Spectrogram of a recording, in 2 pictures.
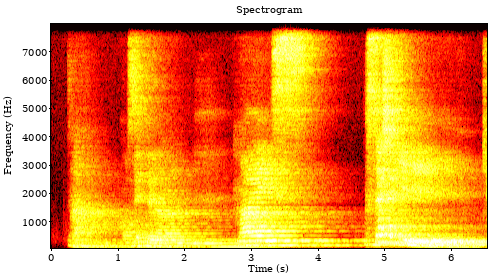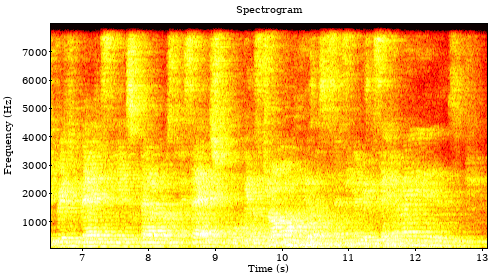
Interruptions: present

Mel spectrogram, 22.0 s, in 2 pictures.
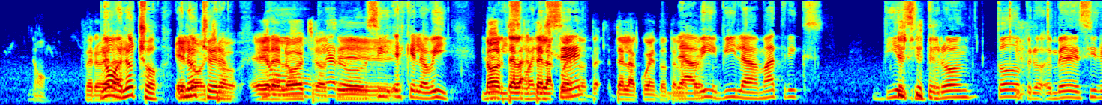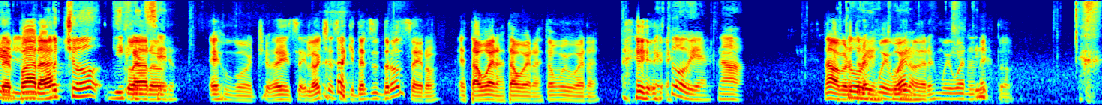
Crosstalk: present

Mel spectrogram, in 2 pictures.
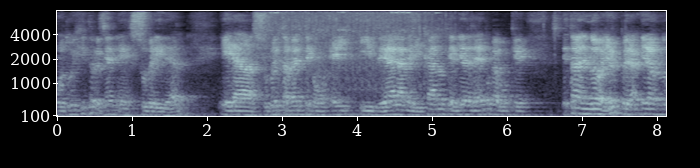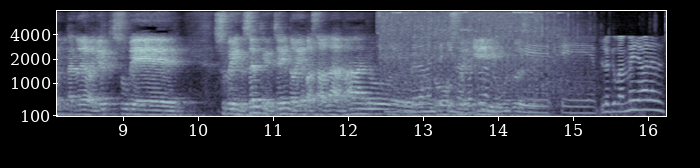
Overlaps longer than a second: present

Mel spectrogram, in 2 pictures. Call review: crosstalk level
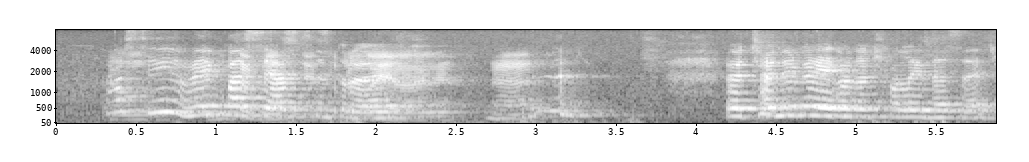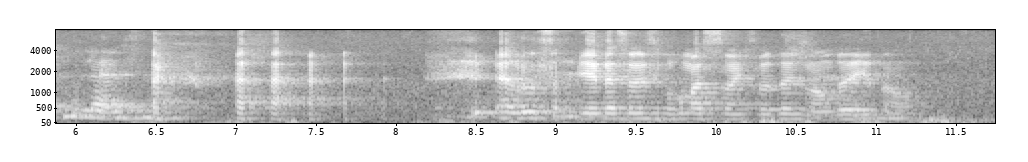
present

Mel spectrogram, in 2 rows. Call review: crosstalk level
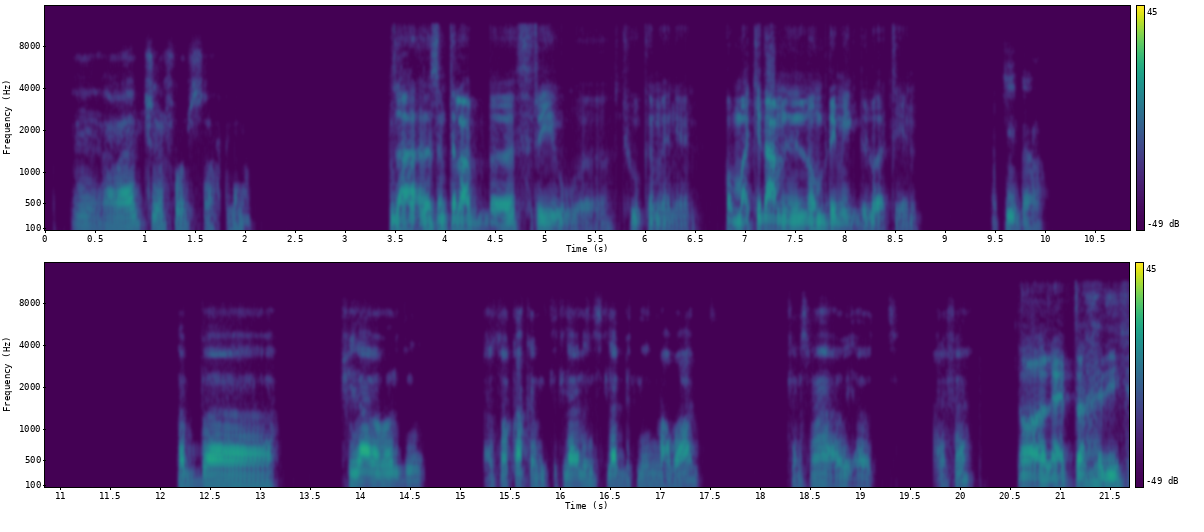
none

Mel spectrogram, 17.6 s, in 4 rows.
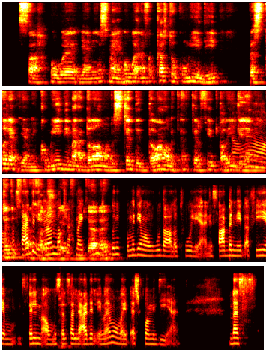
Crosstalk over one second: present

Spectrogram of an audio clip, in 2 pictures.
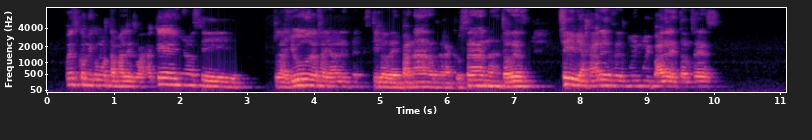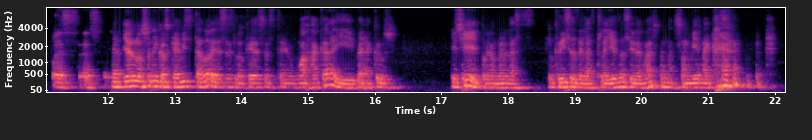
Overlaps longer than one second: none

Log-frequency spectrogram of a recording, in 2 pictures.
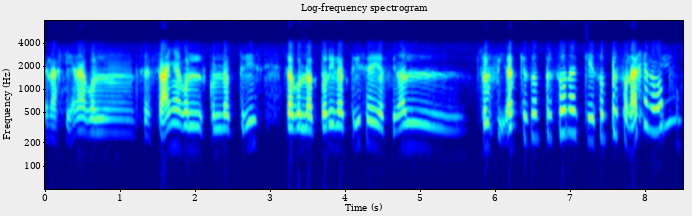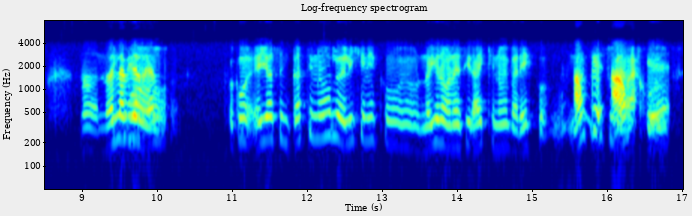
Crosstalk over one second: present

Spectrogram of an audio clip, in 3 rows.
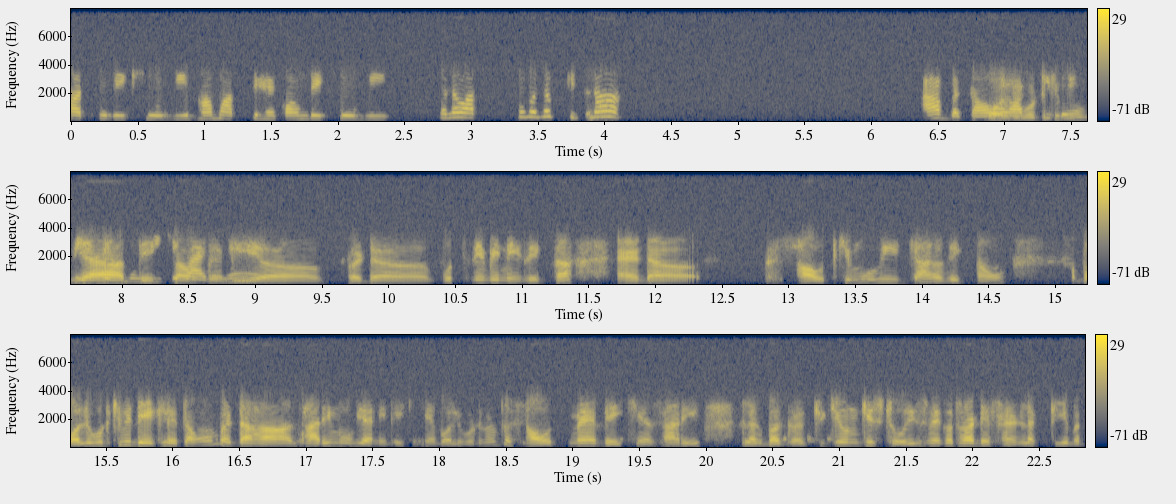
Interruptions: present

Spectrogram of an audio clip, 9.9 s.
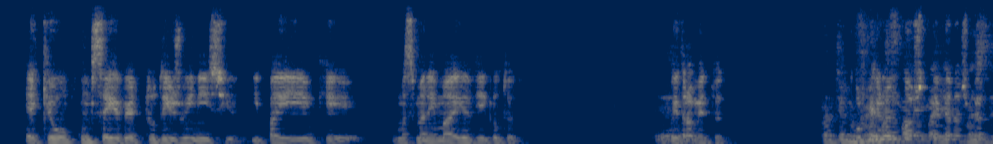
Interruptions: present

